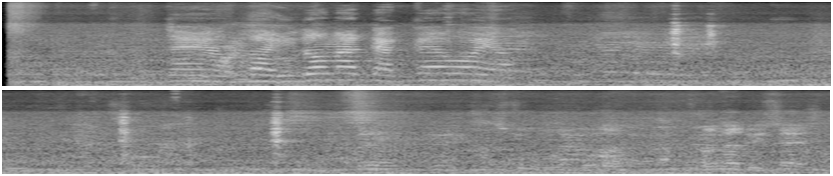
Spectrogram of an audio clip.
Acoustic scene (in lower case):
restaurant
